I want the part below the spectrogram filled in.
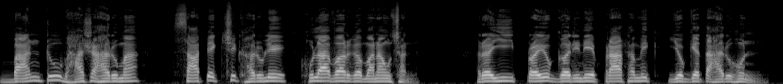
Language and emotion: Nepali, neutral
